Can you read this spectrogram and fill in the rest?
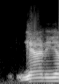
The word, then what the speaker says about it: Johnny: Yanni Johnson. He was Swedish. – Yeah, you gotta say it correctly, you know, Yanni.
